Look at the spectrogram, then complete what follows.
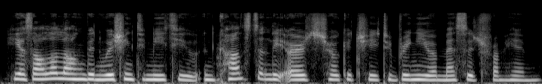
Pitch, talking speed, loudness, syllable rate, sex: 220 Hz, 220 wpm, -17 LUFS, 5.5 syllables/s, female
